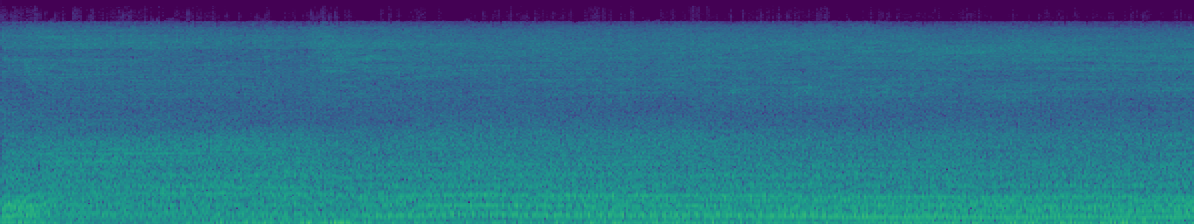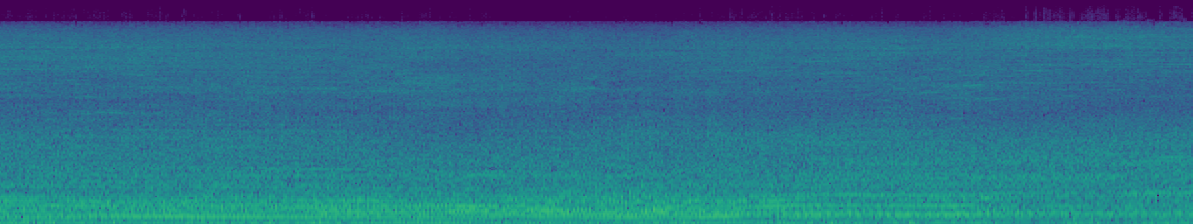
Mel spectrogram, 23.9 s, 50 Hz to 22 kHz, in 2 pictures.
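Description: A sawmill cuts a 2.5-inch slab from a spalted maple log, a loud, steady engine drone with a continuous blade whine running unbroken and close throughout, with no voices.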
